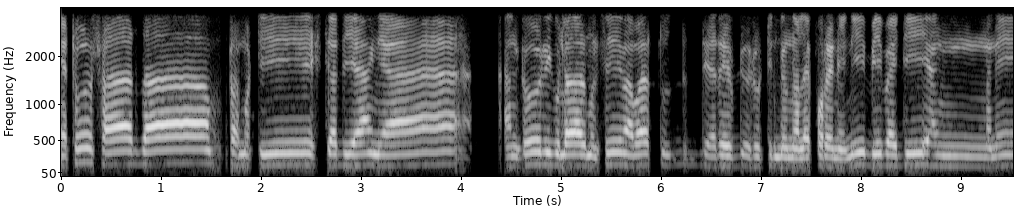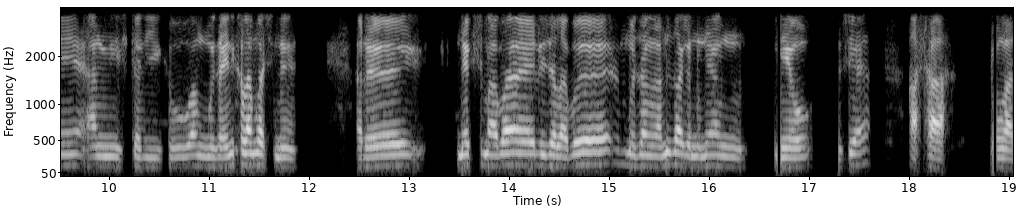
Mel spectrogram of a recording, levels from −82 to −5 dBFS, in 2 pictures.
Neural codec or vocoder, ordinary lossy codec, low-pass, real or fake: none; none; 3.6 kHz; real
